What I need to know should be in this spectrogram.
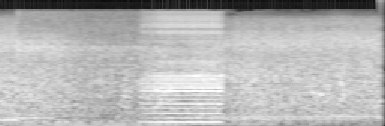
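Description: A truck horn blares briefly.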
